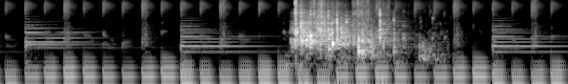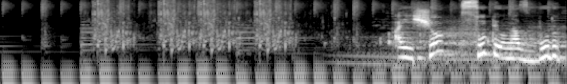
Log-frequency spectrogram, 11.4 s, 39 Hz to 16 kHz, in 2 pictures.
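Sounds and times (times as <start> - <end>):
steady rhythmic music: 0.0 - 10.1
water splashing and sloshing as vegetables are rinsed: 2.9 - 4.6, 6.6 - 9.4
speech: 9.7 - 11.3.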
